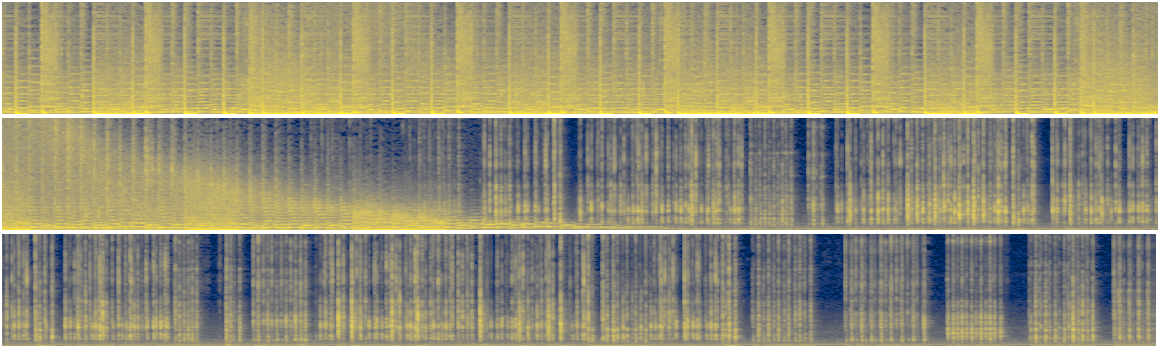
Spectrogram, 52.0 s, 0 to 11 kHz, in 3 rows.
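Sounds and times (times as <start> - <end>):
music: 0.0 - 27.4
mechanical keyboard typing: 23.9 - 52.0.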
